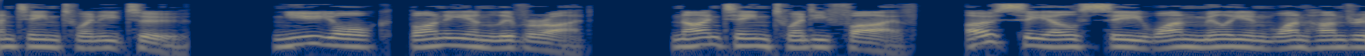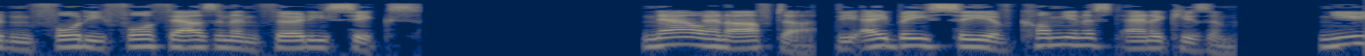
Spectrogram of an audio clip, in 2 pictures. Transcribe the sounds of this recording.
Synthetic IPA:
ɪ̃ntʰĩntʰw̥ɛ̃ñtitʰʉ̰ | njʉjɔɹkb̥ɑniɨ̃nlɪvə˞a̰ɪt | nãɪ̃ntʰĩntʰw̥ɛ̃ntifaɪv̥ | əʊsiɛlˠsiwʌ̃nmɪlˠjɨ̃nwʌ̃nɦʌ̃ndɹɨɾ̃n̩fɔɹɾifɔɹθaʊzɨ̃ndɨ̃nθɜ˞ɾisɪks | naʊɨ̃næftə̰˞ðiʔeɪbisiʌv̥kʰɑmjɨnɨstʰænəkʰɪzɨ̰̃m | njʉ

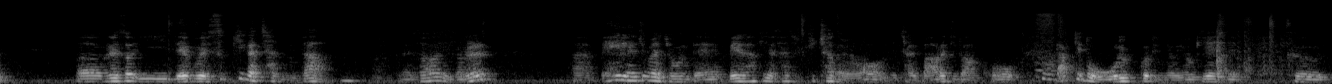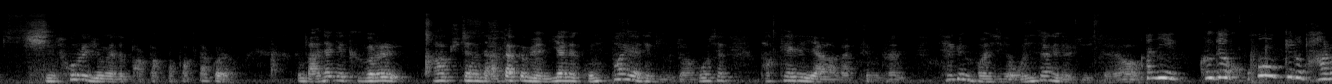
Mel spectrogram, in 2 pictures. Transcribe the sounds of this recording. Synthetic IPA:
ʌkɯɾe̞s̬ʰʌine̞bue̞sʰɯp̚k͈iɡat͡ɕʰanmɲida | kɯɾe̞sʰʌiɡʌɾɯɭ | ame̞iɭhe̞d͡ʑumjʌnt͡ɕoɯnde̞me̞iɭɦak͈iɡasʰaɕʰiɭkjut͡ɕʰanajoid͡ʑe̞t͡ɕaɭmaɾɯd͡ʑidoɦankʰot͈ak̚k͈idoːɾjʌp̚k͈ʌdɯɲojʌɡie̞ind͡ʑe̞kɯk | ɕinsʰoɾɯɭioŋɦe̞s̬ʰʌpak̚p͈ak̚p͈ak̚p͈ak̚t͈ak͈ʌjo | k͈ɯmaɲaɡe̞kɯɡʌɾɯɭakju̥t͡ɕʰanas̬ʰant͈ak͈ɯmjʌnianekoŋpʰaejasʰeŋɡiɡidoɦaɡosʰe | pak̚tʰe̞ɾijaɡatʰɯnkɯɾʌn | sʰe̞ɡjunpʌnɕʰiɡeoinsʰaŋedwe̞ɭs͈uis͈ʌjoaɲikɯɡe̞hok͈iɾopaɾ

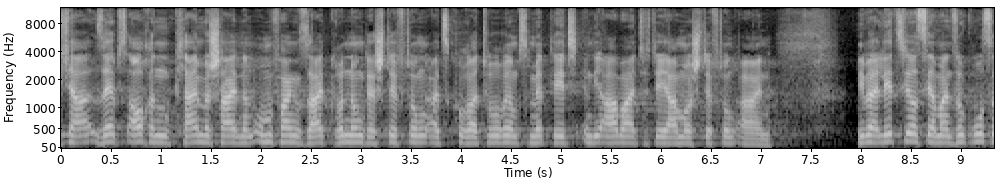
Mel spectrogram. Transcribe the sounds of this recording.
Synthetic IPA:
çjaːzɛlpstaʊxɪnkʰl̥aɪnbəʃaɪdənənʔʊmfaŋzaɪtɡ̥ʁʏndʊŋdeːɐʃtɪftʊŋalskʰuʁatʰoːʁiʊmsmɪt̚ɡ̥liːtɪndiːʔaɐbaɪtd̥eːɐjaːmoʃtɪftʊŋʔaɪn | liːbəɛliːt͡siʊsjaːmaɪnzoːɡʁoːsə

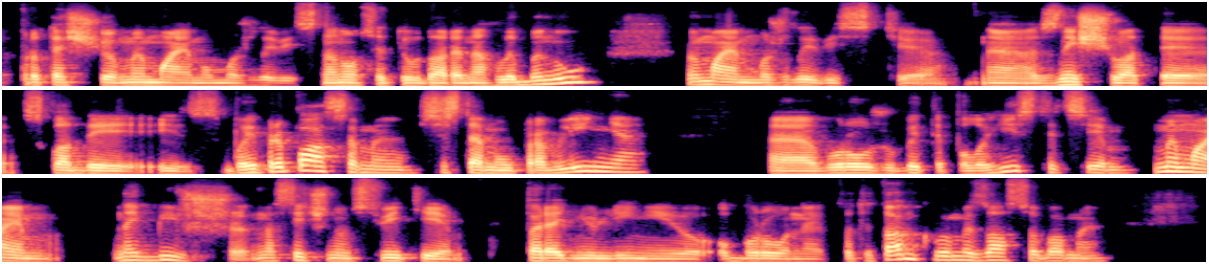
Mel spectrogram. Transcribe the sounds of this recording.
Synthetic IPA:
pɾɔt̪ɛʃt͡ʃɔmɪmɑjemɔmɔʒlˠɪʋʲisʲtʲnɐnɔsɪt̪ɪʊd̪ɑɾʔɪnɐɦlˠɪbɪnumɪmɑjemɔːɔʒlˠɪʋʲisʲtʲ | znɪʃt͡ʃʊʋɐt̪ɪsklˠɐd̪ɪḭz̥bɔjɔpɾɪpɑsɐmɪsʲɪst̪ɛmʊʊpɾʔɐwlʲinʲːɐ | ʋʊɾɔʒʊbɪt̪ɪpɔlˠɔɦʲist̪ɪt͡sʲimɪmɑjem | nɐjbʲilʲʃnɐsɪt͡ʃenɔwsʲʋʲitʲi | peɾɛdʲnʲʊjlʲinʲijʊʔɔbɔɾɔnɪpɾɔt̪ɪt̪ɑnkɔʋɪmɪzɑsɔbɐmɪ

